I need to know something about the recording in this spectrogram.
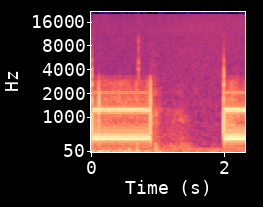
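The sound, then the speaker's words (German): A green telephone's line tone sounds in steady electronic bursts, one long tone, a short silence, then the tone starting again, like a call ringing through on the handset. Clear, with no talking. “Also kriegen wir über das grüne Telefon, erreichst du jeden.”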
